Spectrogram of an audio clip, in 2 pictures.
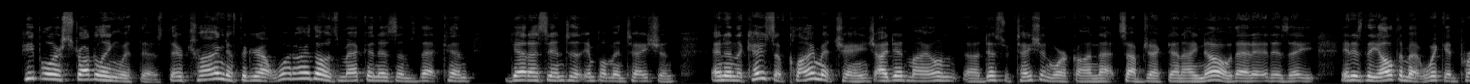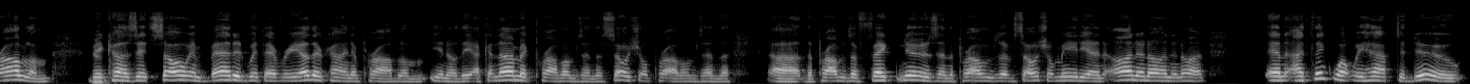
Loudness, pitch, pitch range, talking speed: -25 LUFS, 175 Hz, 150-195 Hz, 200 wpm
